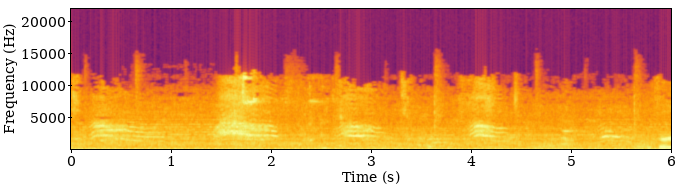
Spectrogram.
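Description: A cat meowing over and over, several short, high, bending cries about a second apart, over a steady low hum.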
